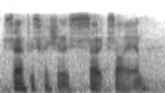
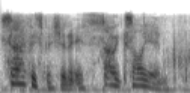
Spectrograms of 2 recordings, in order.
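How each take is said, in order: First: It is said in a flat, low-energy voice. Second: It is said in a lively, energetic voice. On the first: The speaker calls it wrong. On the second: The speaker calls it right.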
